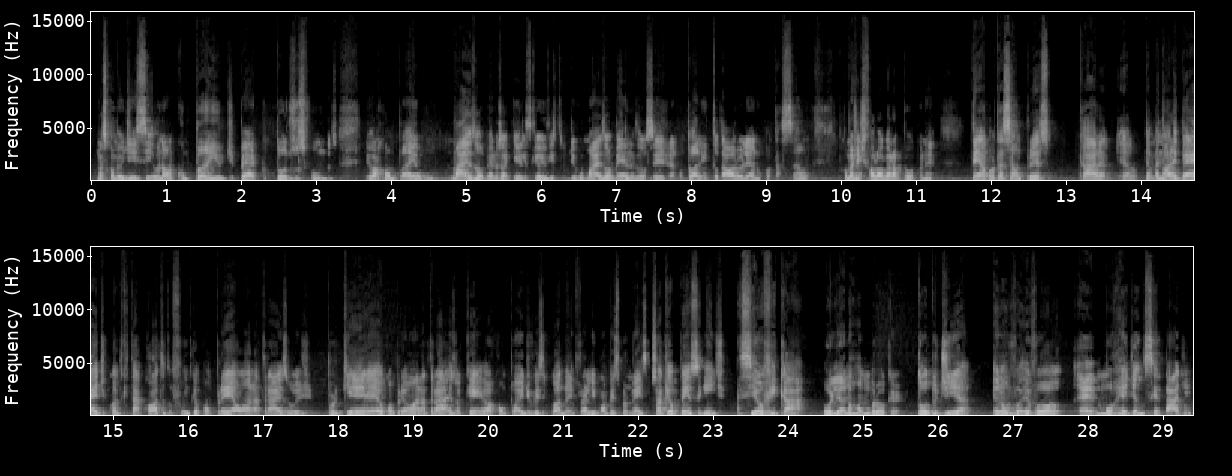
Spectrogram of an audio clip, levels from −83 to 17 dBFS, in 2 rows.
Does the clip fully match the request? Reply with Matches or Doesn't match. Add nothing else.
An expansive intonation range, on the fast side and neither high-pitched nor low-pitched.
Matches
